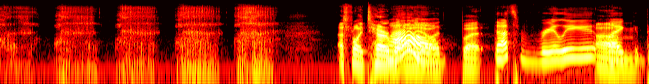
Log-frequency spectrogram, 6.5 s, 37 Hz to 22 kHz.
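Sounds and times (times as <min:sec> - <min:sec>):
bird purring in tree branches: 0:00.0 - 0:02.8
speech: 0:03.4 - 0:06.4.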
